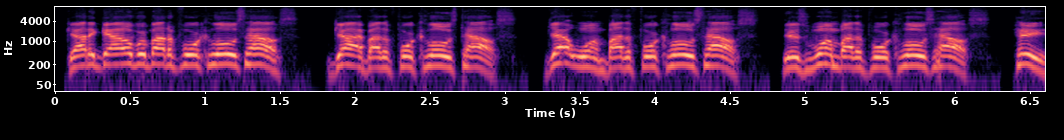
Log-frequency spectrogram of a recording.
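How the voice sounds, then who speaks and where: An actor playing an undercover police officer in a video game, giving brisk, commanding tactical callouts in a clipped way. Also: male voice, high-pitched, fairly bright tone, no room sound, clean studio sound. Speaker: video game player character voice. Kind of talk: video game combat callouts and radio dispatch reports.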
